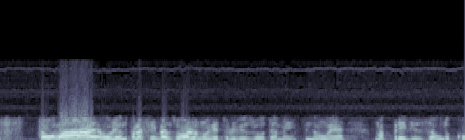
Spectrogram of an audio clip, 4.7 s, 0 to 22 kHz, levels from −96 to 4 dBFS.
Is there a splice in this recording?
yes; 1 cut; at 3.1 s

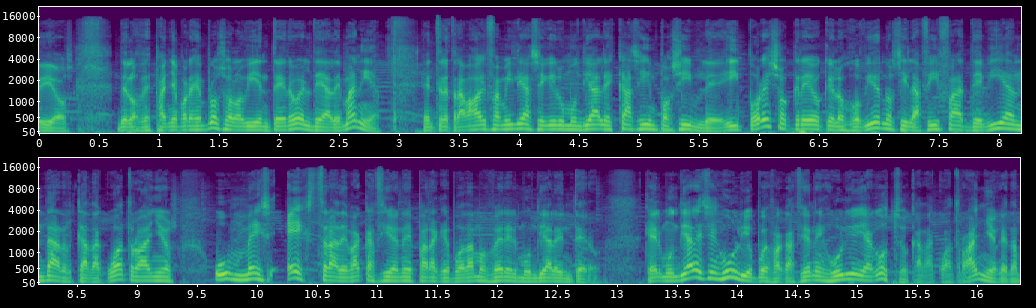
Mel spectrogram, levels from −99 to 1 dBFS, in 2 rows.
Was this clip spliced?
no; 0 cuts

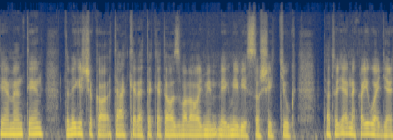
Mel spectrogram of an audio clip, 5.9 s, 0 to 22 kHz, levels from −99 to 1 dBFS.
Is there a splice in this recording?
yes; 1 cut; at 4.8 s

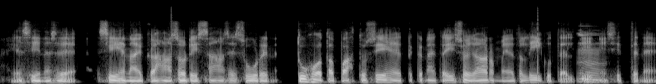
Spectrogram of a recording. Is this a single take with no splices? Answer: no; 1 cut; at 2.8 s

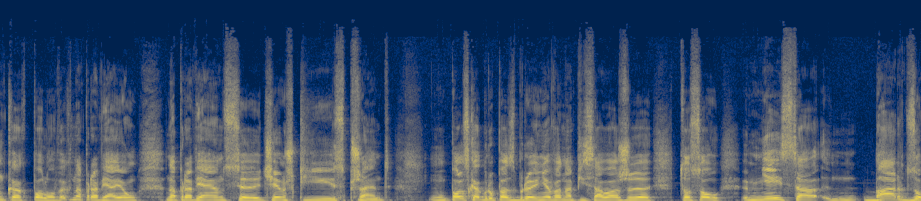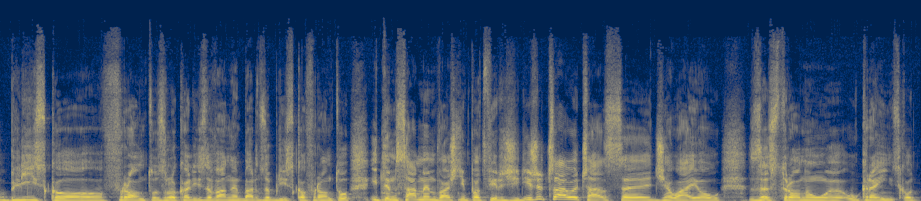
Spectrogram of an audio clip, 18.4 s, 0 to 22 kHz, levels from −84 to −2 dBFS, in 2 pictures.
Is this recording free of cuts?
yes; 0 cuts

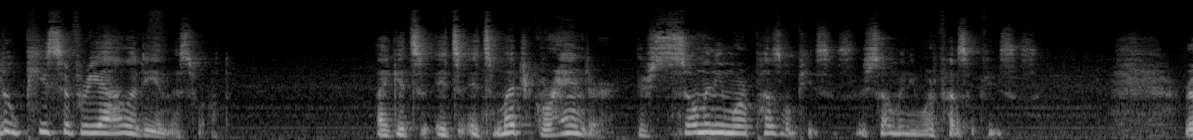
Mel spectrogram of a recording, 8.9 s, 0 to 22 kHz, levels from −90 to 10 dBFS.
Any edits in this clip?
no; 0 cuts

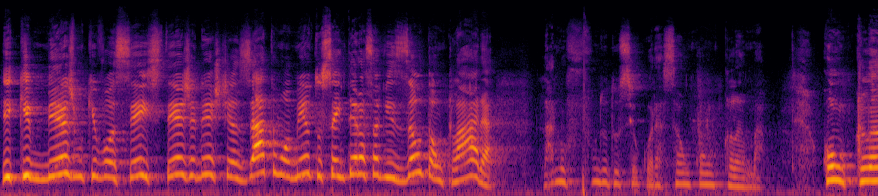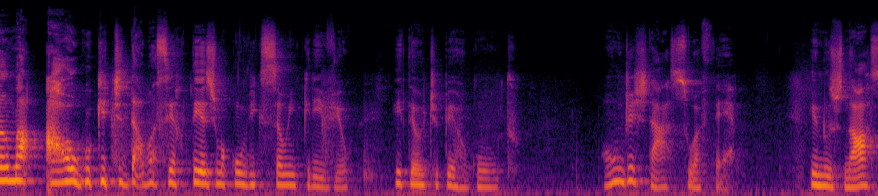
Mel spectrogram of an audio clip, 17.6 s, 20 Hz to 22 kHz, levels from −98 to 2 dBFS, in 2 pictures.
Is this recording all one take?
yes; 0 cuts

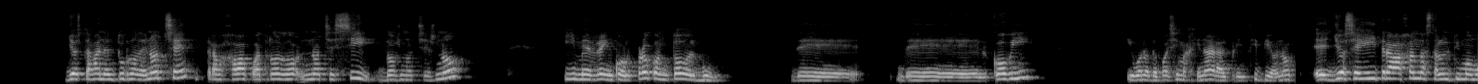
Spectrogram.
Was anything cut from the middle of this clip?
yes; 1 cut; at 12.9 s

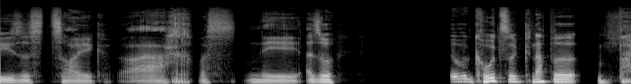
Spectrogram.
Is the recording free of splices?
yes; 0 cuts

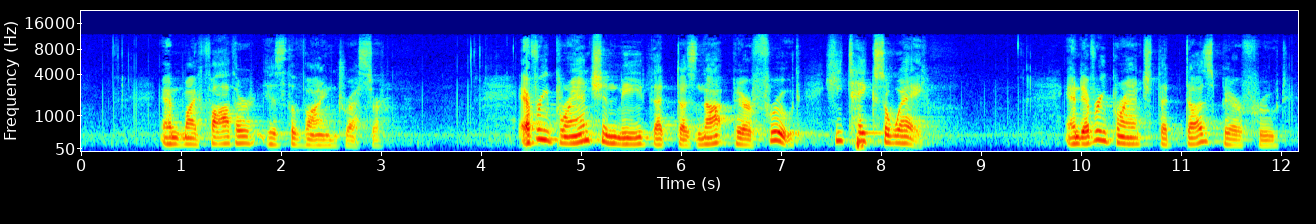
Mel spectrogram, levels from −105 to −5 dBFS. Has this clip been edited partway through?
no; 0 cuts

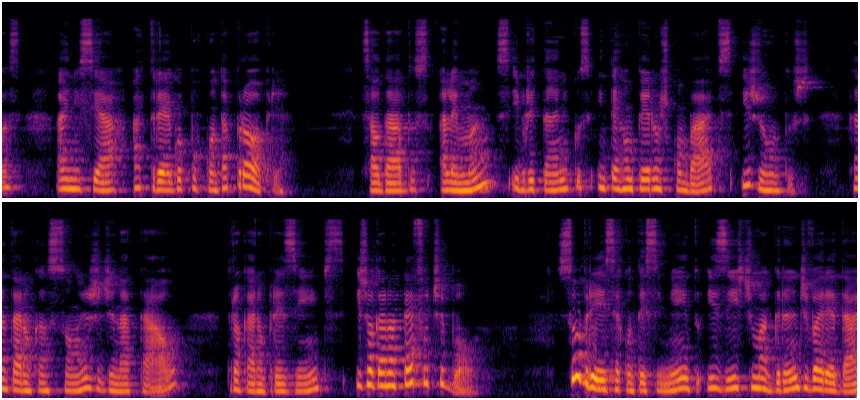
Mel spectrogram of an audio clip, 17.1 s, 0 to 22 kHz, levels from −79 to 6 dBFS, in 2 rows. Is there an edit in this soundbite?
yes; 1 cut; at 3.5 s

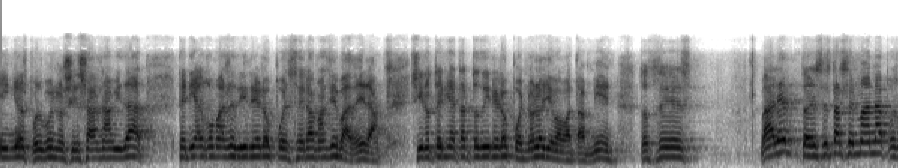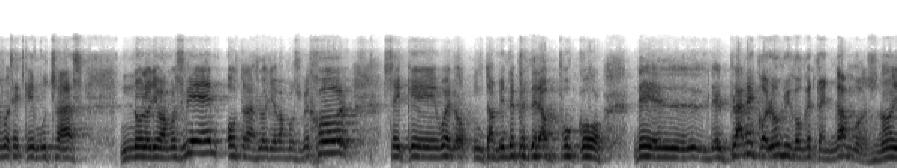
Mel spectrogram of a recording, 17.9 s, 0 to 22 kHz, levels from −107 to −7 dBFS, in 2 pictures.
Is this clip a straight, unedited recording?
no; 2 cuts; at 7.5 s, 9.1 s

